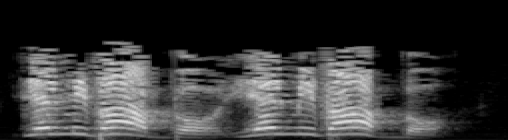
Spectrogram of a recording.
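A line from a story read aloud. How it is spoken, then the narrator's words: Piercing shrill shout. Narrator (Italian): Pinocchio cacciò un urlo acutissimo gridando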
